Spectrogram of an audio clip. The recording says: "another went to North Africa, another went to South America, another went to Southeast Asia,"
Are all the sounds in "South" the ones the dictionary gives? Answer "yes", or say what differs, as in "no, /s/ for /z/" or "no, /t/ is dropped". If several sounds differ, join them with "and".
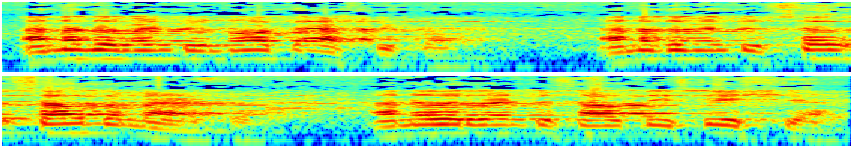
no, /t/ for /θ/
